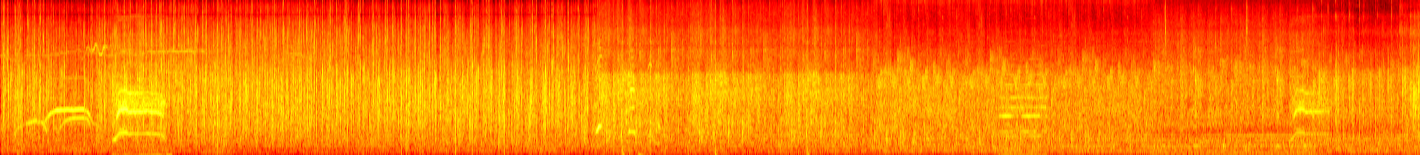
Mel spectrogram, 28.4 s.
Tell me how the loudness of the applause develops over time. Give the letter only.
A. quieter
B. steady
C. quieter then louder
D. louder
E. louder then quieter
A.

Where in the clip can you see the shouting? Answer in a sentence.
You can hear the shouting from 2.2 to 3.4 s, from 11.9 to 13.2 s and from 25.8 to 26.6 s.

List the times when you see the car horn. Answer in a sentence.
You can hear the car horn from 4.0 to 4.5 s and from 19.9 to 20.9 s.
